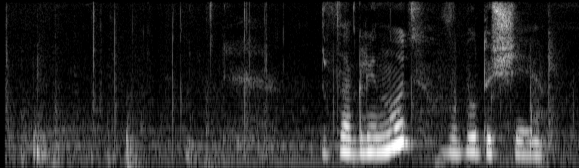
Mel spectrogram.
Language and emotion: Russian, neutral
